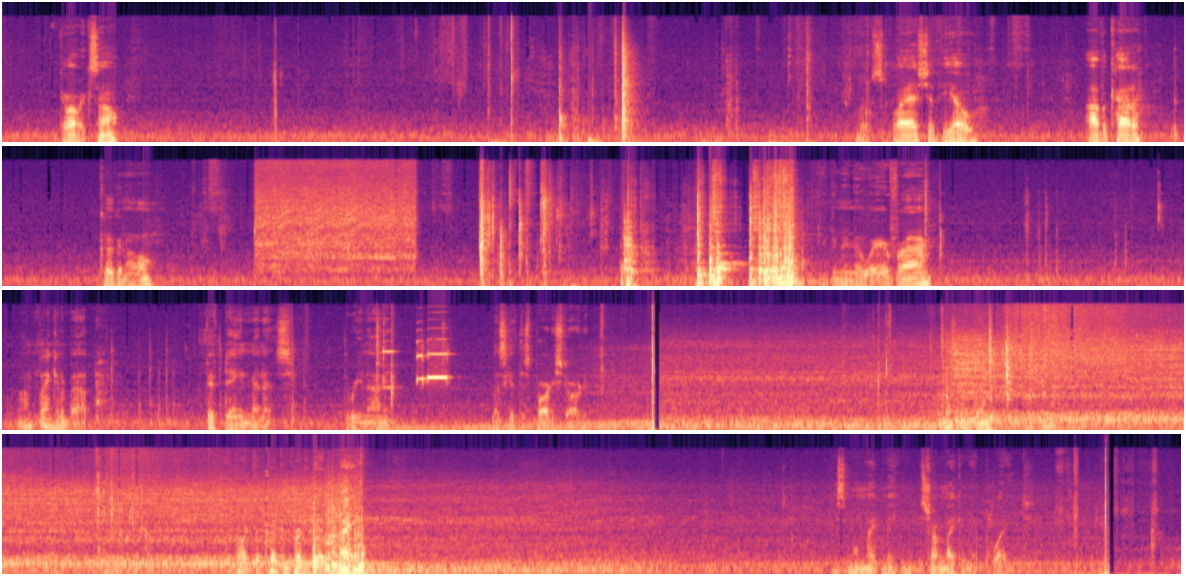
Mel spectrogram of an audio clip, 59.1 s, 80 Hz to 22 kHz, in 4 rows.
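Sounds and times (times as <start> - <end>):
air fryer fan whirring: 17.9 - 20.0, 34.4 - 58.2.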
